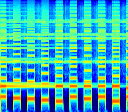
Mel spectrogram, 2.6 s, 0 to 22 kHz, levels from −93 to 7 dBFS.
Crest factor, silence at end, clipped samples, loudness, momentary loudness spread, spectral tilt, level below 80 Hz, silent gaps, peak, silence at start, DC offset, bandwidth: 14 dB; 0 s; under 0.1%; -14 LUFS; 4 LU; -1.5 dB/octave; -68 dBFS; none; 0 dBFS; 0 s; under 0.1%; over 20 kHz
